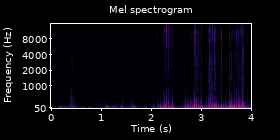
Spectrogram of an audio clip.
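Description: Long nails scratch fast across the diamond-textured surface of a solid honeycomb-textured wax pillar candle lying horizontally. Soft, muffled scratching strokes come first, then about halfway through the scratching turns denser, louder and brighter, with a low rumbling undertone.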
